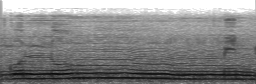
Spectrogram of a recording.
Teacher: دو پیش کی تنوین کے بعد میم حروف یعملون میں سے ہے تو یہاں پر ادغام مع غنہ ہوگا یعنی غنہ کر کے پڑھیں گے۔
